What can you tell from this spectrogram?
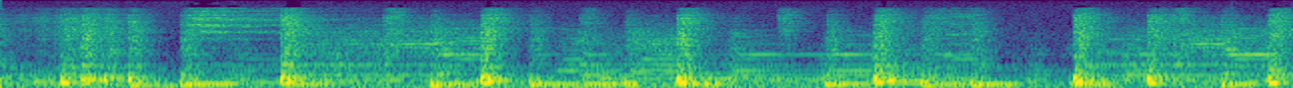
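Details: Rock music with drums and bass, processed by a hearing loss simulator to mimic a moderate flat hearing loss, with dull, muted upper sounds: simulated moderate flat hearing loss.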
